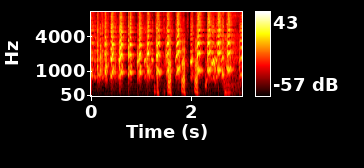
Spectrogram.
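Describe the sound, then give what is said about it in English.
Two people work handheld paddle turkey calls frantically to imitate two male turkeys fighting. The result is a loud, rapid, chaotic stream of overlapping raspy yelps and clucks with no pauses. “Ladies and gentlemen, you are hearing the sound of two male turkeys fighting.”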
